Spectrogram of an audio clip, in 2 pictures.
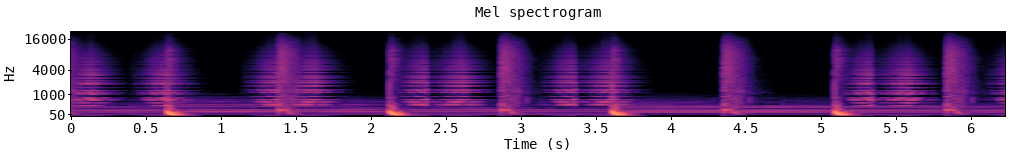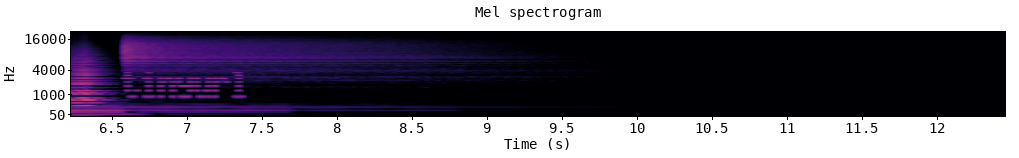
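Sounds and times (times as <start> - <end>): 
lofi music: 0.0 - 7.0.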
